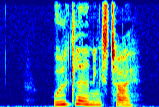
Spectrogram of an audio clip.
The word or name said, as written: udklædningstøj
